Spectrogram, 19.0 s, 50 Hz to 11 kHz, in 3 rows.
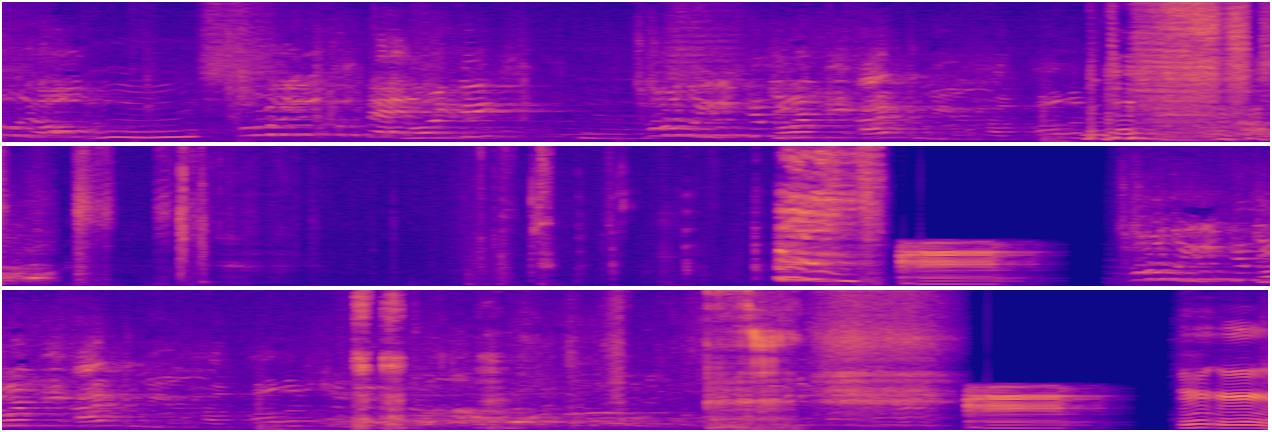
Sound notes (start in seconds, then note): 5.3 laughs; 10.8 buzzer rings; 14.5 snorts; 17.5 buzzer rings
